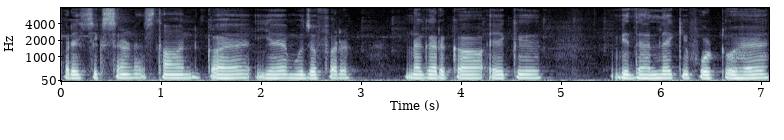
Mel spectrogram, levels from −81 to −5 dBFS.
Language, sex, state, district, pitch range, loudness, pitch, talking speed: Hindi, male, Uttar Pradesh, Muzaffarnagar, 140-145 Hz, -16 LUFS, 140 Hz, 110 wpm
